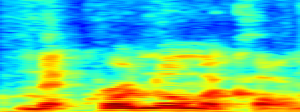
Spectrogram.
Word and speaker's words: Necronomicon: the necro what is it the ne Necronomicon Necronomicon that's it I can never pronounce it right when I'm trying to CL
